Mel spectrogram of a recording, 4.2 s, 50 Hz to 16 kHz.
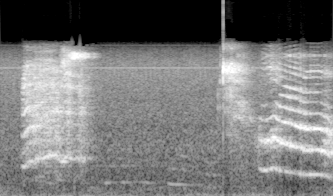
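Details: Pet grey parrot, a two-year-old female, recorded 16 May 2010, gives a loud drawn-out harmonic wail, falls quiet, then gives a second wavering, crying call that slides gently downward. A low background hum runs throughout.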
